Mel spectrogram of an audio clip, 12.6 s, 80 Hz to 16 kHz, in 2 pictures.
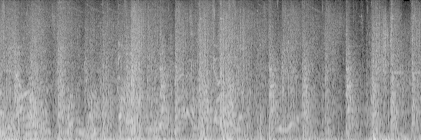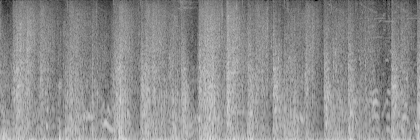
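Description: Gunfire in Fallout 3 and New Vegas crackles in a dense, continuous barrage of loud rapid shots and impacts, with voices calling out under the noise.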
